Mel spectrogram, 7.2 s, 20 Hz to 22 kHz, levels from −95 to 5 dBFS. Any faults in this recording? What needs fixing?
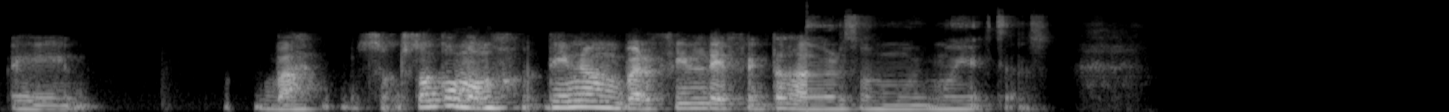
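For the first 4.03 s, the input was likely on a poorer device, a different microphone or a headset's call profile, before it switched back at 4.03 s with no gap. During that stretch the band stops near 6.2 kHz, so the sound is duller and boxier. The level sits roughly 5 dB off the rest, with a faint noise floor far below the signal, before the fuller sound returns. The light Opus voice coding at 20 kbps runs underneath both parts. To prevent this, lock the capture device before recording and disable automatic switching to headset call profiles.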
